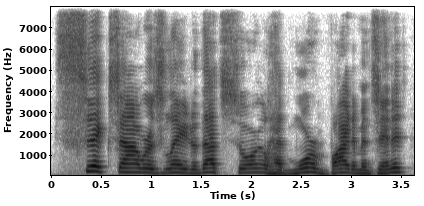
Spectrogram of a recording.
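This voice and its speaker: An actor playing a weary, dry-witted government codebreaker in an emphatic radio drama style. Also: male voice, high-pitched, measured pace, fairly bright tone, smooth. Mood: wry, reflective.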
